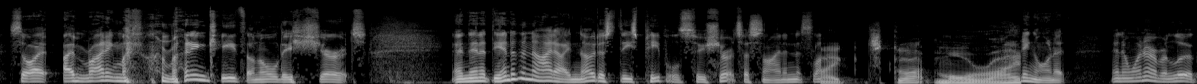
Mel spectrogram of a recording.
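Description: From 8.21 to 10.21 s the sound drops to half speed and an octave low, the mark of stereo read as mono: interleaved left and right samples run as one channel. A faint mirrored copy in the upper spectrum distinguishes it from a plain slowdown.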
